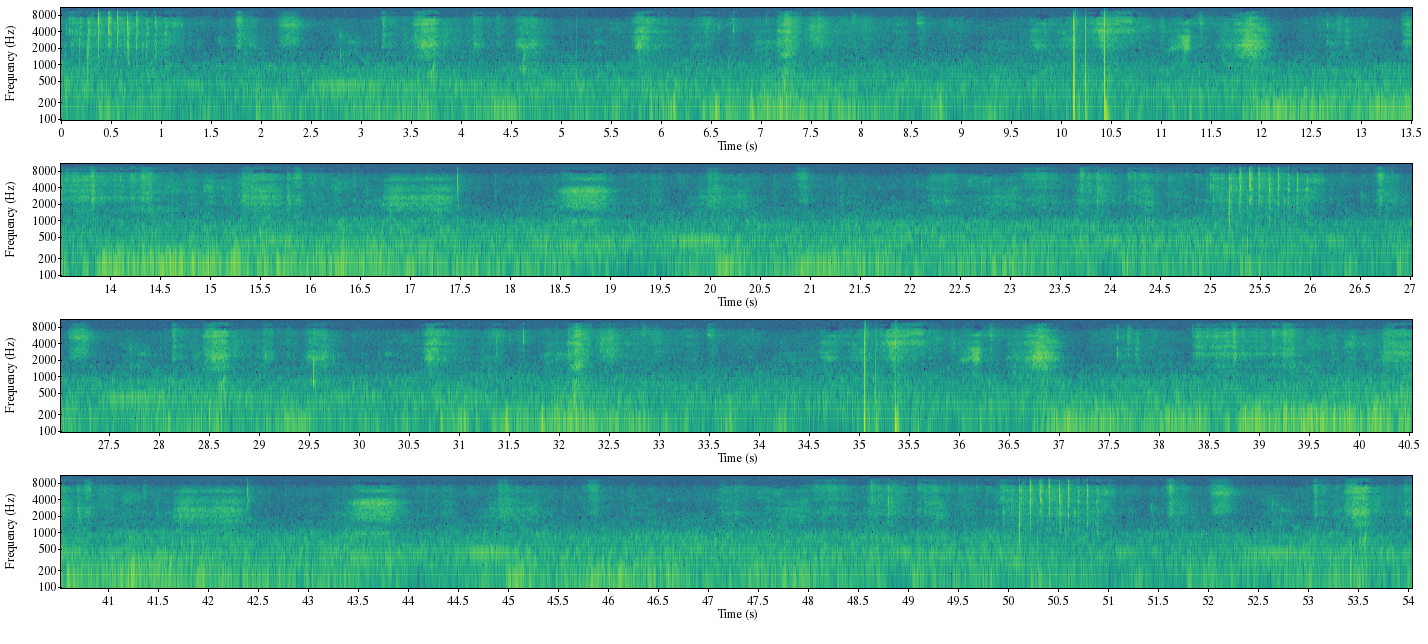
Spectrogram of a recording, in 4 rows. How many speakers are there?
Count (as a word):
zero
